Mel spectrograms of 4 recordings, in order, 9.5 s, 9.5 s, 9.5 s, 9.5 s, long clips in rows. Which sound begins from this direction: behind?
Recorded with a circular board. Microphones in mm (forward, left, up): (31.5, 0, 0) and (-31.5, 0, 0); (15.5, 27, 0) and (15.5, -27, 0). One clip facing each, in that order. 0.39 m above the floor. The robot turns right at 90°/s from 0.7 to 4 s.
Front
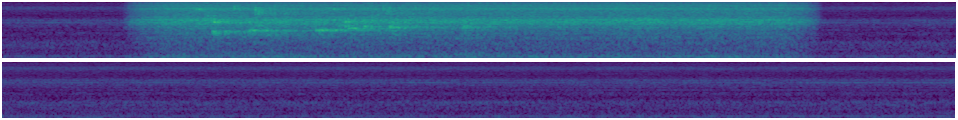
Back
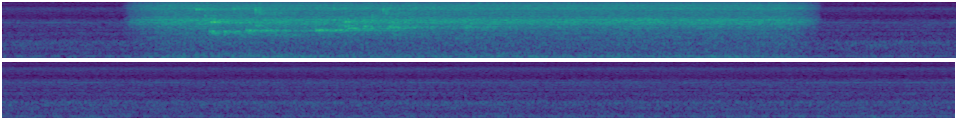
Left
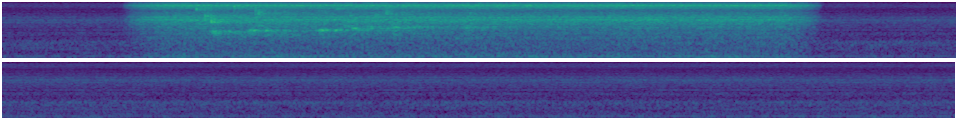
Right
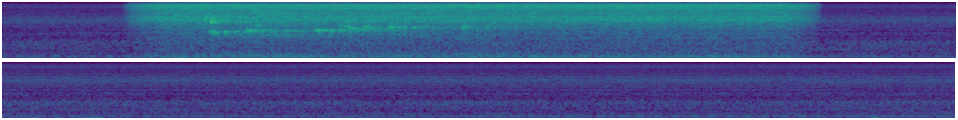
Dripping, at 1.0 s.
